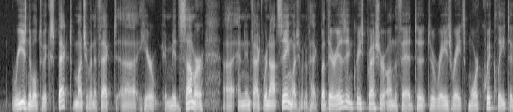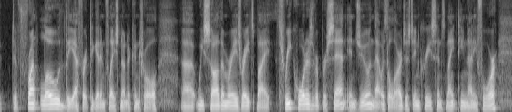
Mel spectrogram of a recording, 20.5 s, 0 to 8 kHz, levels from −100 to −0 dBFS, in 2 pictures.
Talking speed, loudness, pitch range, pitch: 200 wpm, -20 LUFS, 90-110 Hz, 95 Hz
